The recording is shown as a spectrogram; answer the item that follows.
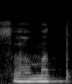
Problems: none marked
